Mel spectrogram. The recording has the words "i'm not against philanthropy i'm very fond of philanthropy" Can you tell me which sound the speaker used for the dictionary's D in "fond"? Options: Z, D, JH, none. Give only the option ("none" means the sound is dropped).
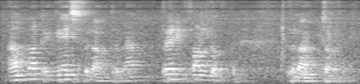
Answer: D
